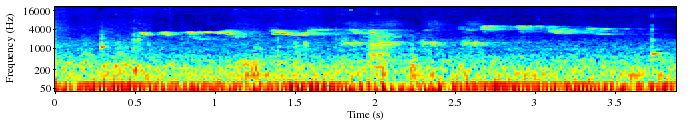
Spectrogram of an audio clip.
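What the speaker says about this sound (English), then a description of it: "I think there's a crow outside, so you might hear it in the background." A crow calls outside, heard at a distance as several short, harsh caws spread across a few seconds over a steady low background hum, with no talking.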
